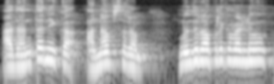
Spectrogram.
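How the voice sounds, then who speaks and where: A woman voicing a gruff hot-tempered tough guy. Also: mid-range voice, a little fast, pitched above the performer's own voice, lightly acted. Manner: curt, shouting. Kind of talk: audio story reading.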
